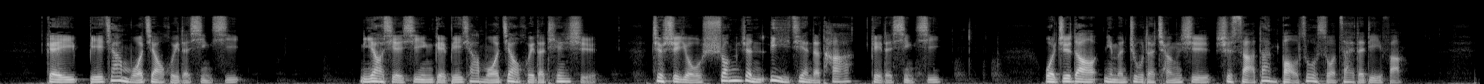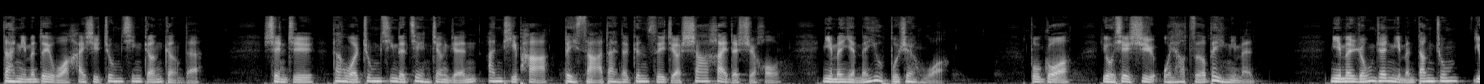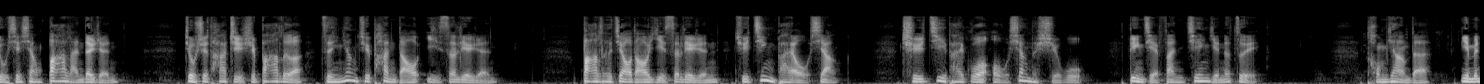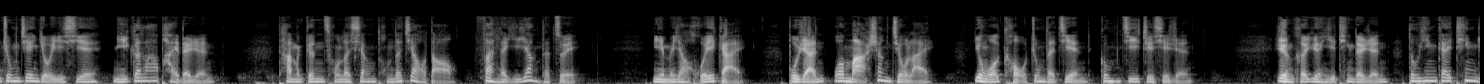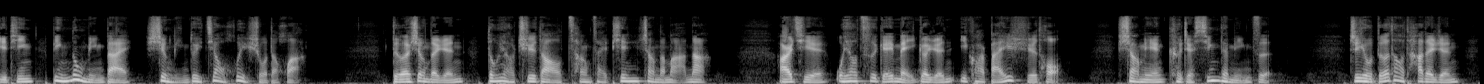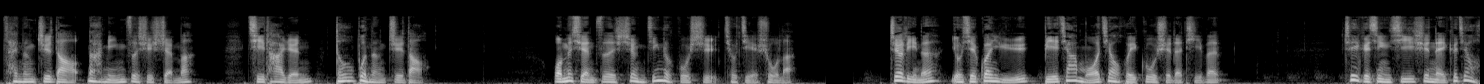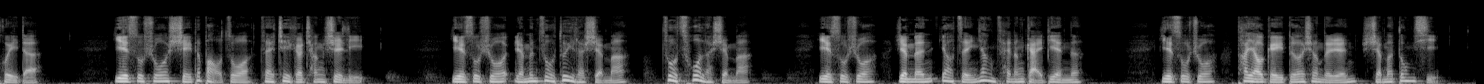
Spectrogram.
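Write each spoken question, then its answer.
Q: 这个信息是哪个教会的?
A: 别加摩教会

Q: 耶稣说谁的宝座在这个城市里?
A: 撒旦

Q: 耶稣说人们做对了什么,做错了什么?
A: 对:对他忠心,没有不认他;错:容忍像巴兰的人和尼格拉派的人,拜偶像、吃祭偶像之物、犯奸淫

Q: 耶稣说人们要怎样才能改变呢?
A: 要悔改

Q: 耶稣说他要给得胜的人什么东西?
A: 藏在天上的玛纳和一块刻着新名字的白石头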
